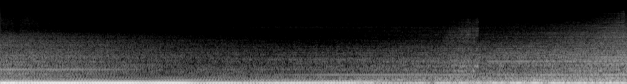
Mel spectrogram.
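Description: Ominous, dark background music: a deep low drone with steady held tones above it. It swells in at the start and eases slightly after about two seconds.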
